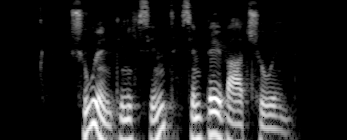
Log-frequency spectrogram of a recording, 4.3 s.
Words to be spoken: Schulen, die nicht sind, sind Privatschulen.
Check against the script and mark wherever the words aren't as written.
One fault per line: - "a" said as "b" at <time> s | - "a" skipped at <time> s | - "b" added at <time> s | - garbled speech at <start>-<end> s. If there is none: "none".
none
